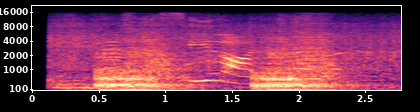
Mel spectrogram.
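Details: A sea lion at a zoo gives two deep, harsh roars, with a brief high voice between them.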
